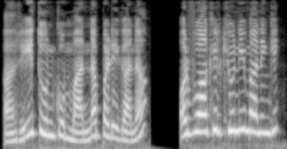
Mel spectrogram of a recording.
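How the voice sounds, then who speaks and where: A woman plays an eager young college girl in a cartoon story, high and swooping in pitch. She is emphatic and encouraging, pushing her point with bright exclamations, in a close, dry recording. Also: big pitch swings, moderate pace, no echo. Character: excitable, encouraging college-girl best friend. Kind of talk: animated cartoon story dialogue.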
